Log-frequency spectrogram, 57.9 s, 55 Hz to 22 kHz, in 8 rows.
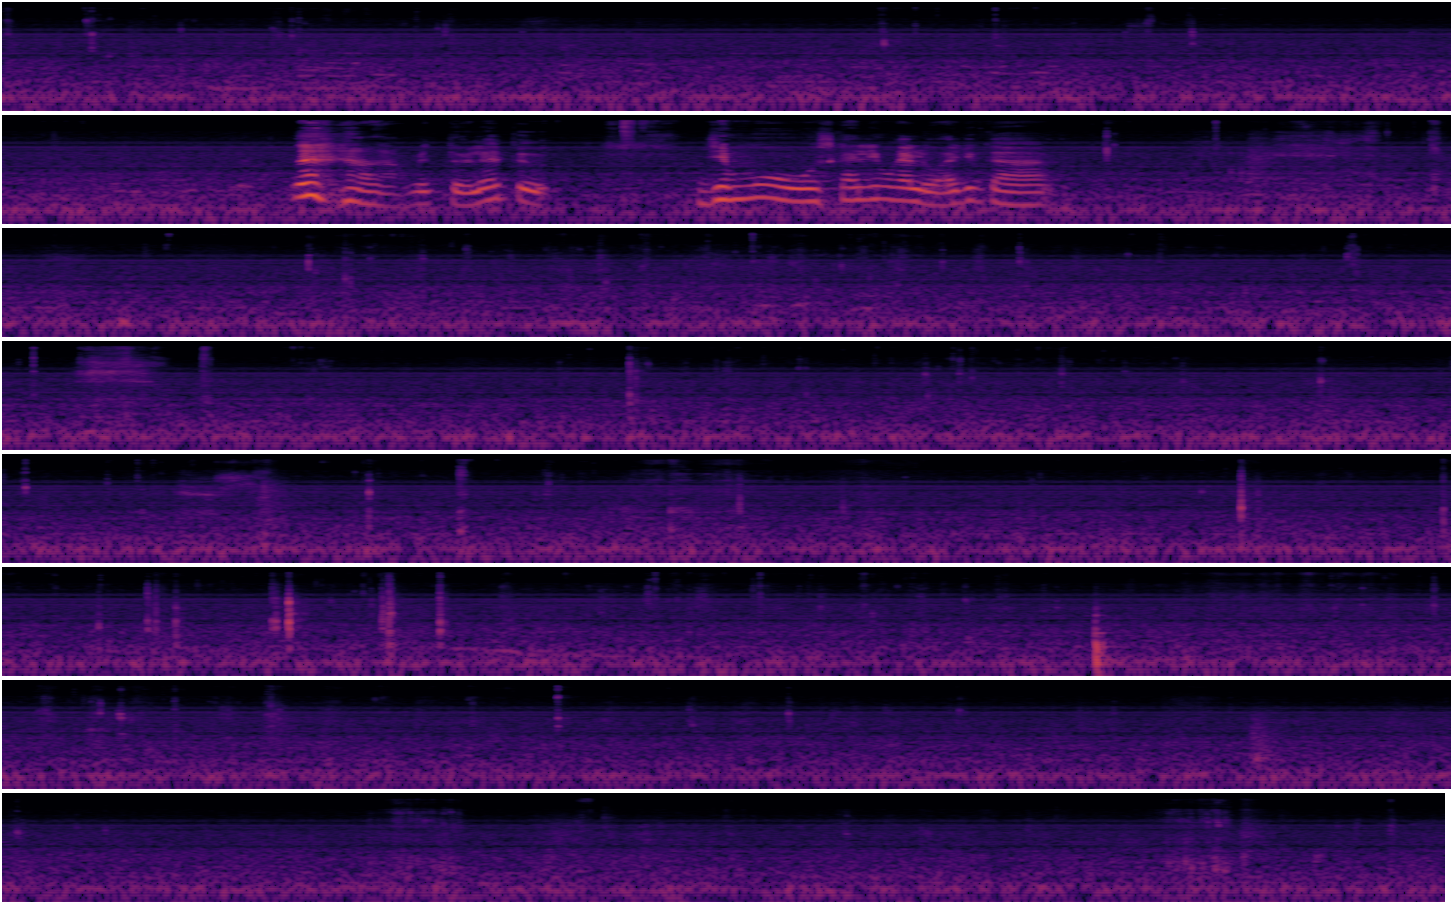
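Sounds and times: low room hum: 0.0s - 57.9s.

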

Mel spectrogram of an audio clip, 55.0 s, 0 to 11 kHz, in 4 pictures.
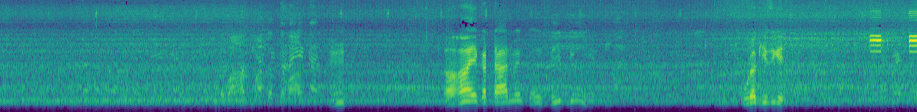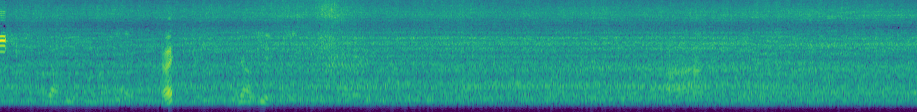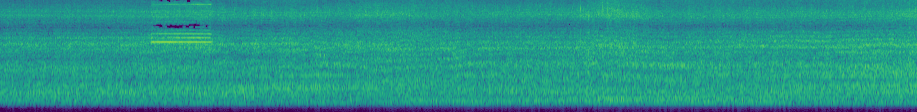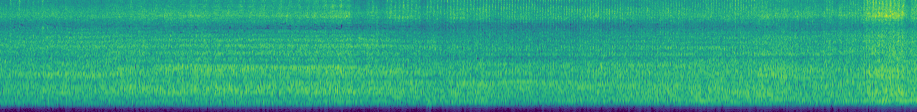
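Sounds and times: tractor diesel engine running: 0.0s - 55.0s
wheels churning through mud: 30.9s - 55.0s.

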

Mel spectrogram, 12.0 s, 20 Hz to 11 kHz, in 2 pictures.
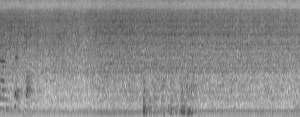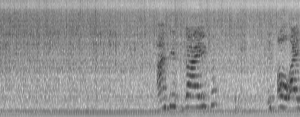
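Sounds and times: vegetables sizzling in hot oil: 0.0s - 12.0s
brief knock: 2.9s - 3.9s.

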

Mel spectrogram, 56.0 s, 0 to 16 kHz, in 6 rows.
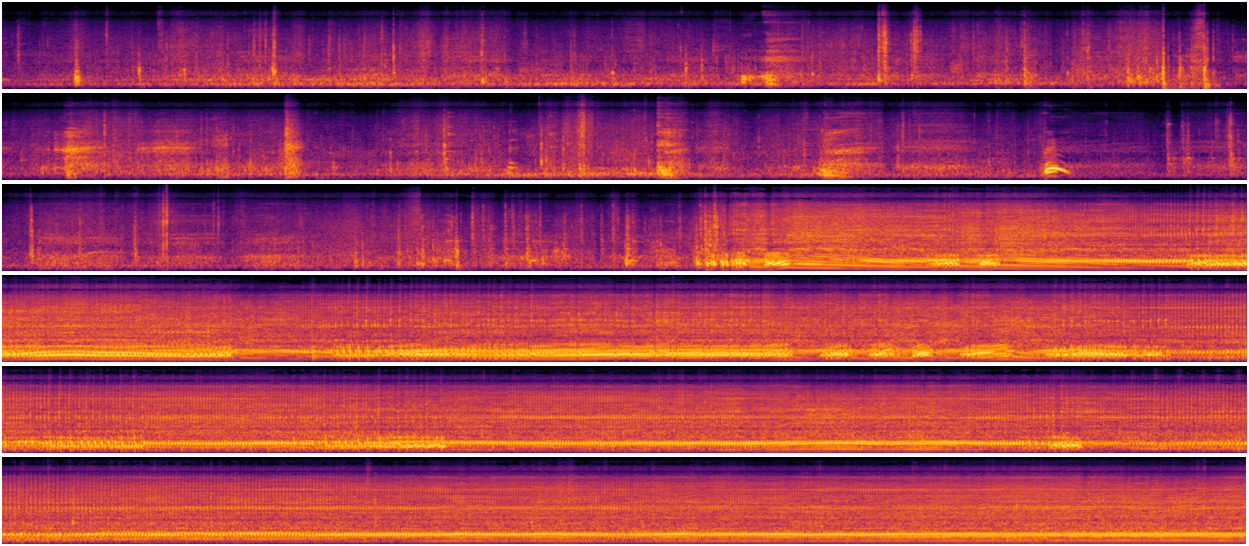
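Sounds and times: dirt bike engine revving: 21.8s - 56.0s.

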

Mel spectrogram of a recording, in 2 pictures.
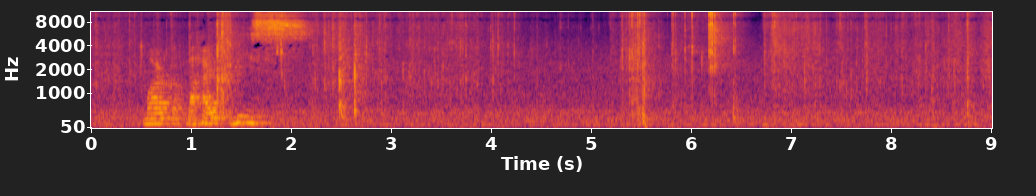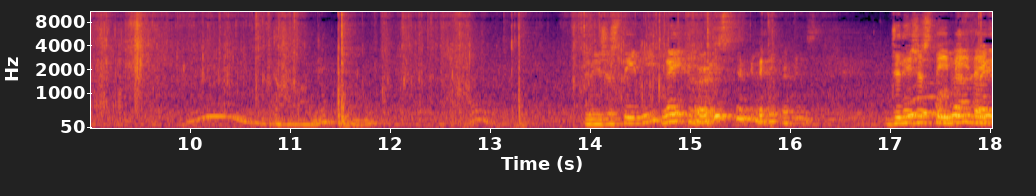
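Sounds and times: wrappers crinkling: 0.0s - 16.1s
low steady hum: 0.0s - 18.0s.

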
